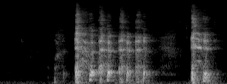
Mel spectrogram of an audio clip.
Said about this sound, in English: First, I need to clear my throat a little bit.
